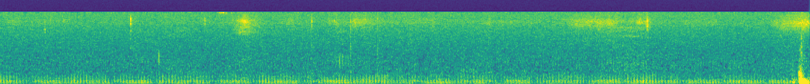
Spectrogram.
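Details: Happy domestic cat purring, a steady low continuous rumble that pulses gently with each breath, faint and close, with soft rustling and a brief knock at the very end.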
